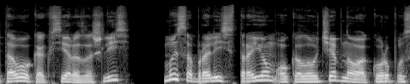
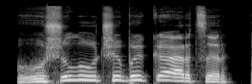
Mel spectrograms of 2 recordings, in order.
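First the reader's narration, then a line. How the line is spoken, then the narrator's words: Groaning. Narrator (Russian): простонал Тарк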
